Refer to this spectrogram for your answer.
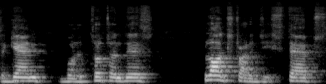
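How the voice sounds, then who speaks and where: Pitched fairly high, a man with an Irish accent talks at a moderate pace with ordinary pitch variation. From Ireland. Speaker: SEO agency executive. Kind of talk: webinar presentation. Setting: live online webinar.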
